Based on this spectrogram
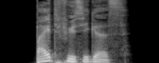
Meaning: strong/mixed nominative/accusative neuter singular of beidfüßig
- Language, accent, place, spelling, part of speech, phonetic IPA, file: German, Germany, Berlin, beidfüßiges, adjective, [ˈbaɪ̯tˌfyːsɪɡəs], De-beidfüßiges.ogg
